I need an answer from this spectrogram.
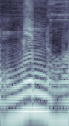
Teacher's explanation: نون ساکن کے بعد ہلکی ہا آیا ہے، اظہار ہلکی ہوگا، یعنی نون ساکن کو ظاہر کر کے پڑھیں گے۔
